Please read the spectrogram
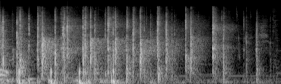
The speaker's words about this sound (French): Moi, je pense qu'on peut l'applaudir.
